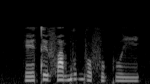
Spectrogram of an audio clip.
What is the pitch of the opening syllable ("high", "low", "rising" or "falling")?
rising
